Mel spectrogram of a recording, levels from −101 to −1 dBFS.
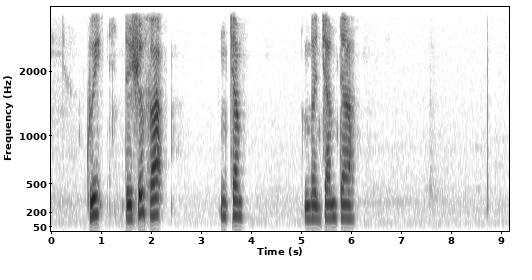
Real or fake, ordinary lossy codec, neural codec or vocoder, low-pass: real; AAC, 24 kbps; none; 3.6 kHz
